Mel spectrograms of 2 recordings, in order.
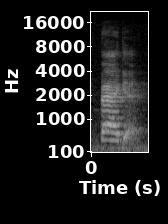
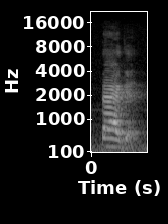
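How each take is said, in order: First: The stress is on the first syllable. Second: The same.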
